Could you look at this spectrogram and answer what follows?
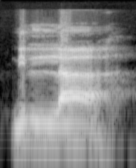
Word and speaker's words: nillah: Tipis itu maksudnya bukan Allah tapi lah. Bukan nillah, bukan. Dibacanya nillah, Pak. Kalau dari yang istilah tarkik itu, lam jalalah sebelumnya didahului oleh huruf berbaris kasroh. Ya. Nillah. Kalau Allah manyun, Allah. Kalau nillah mangap.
